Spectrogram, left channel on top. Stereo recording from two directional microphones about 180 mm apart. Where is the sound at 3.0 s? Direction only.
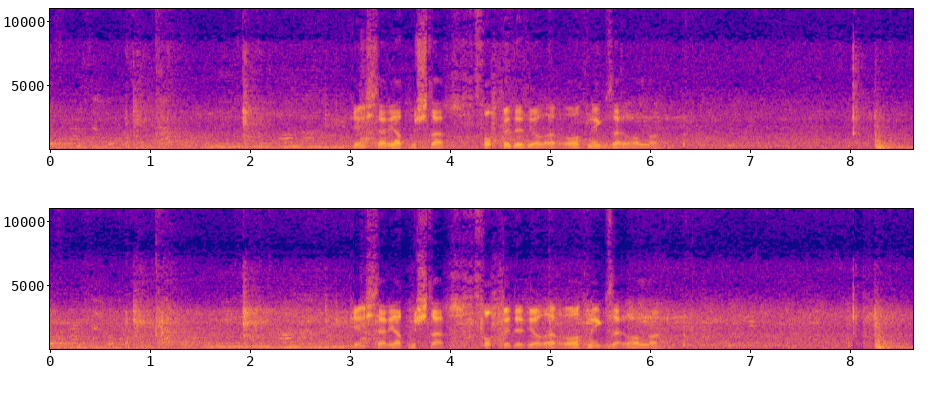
15° left (ahead or behind).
